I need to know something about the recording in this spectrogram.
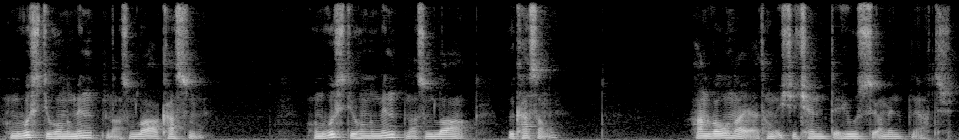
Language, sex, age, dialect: Faroese, male, 15-35, Suðurstreymoy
